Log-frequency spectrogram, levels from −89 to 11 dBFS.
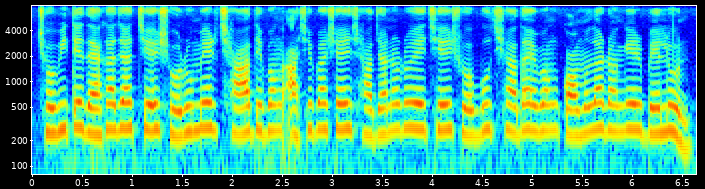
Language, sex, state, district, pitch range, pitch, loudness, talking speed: Bengali, female, West Bengal, Alipurduar, 245-275 Hz, 265 Hz, -15 LUFS, 155 wpm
